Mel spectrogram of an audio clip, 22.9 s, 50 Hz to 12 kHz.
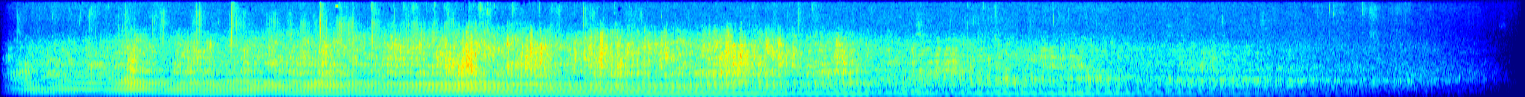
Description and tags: A small propeller plane
A little propeller plane flying over my head while i`m recording nature-sounds :)
Equipment used;
Zoom H4n pro
Microphone Sennheiser shotgun MKE 600
Triton Audio FetHead Phantom
Rycote Classic-softie windscreen
Wavelab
